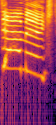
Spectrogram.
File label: "Damaged!" High Female Voice; Knights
